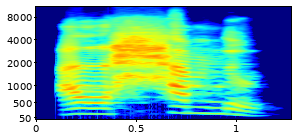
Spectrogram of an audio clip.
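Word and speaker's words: الحمد: Harusnya kita membacanya dengan huruf H yang tipis. H yang kecil. H. Ya. H yang dari tengah-tengah sini, Pak. Tengah-tengah tenggorokan. H. Alhamdulillah. Ya. Alhamdu. H-nya pakai H kecil. Tapi kita bacanya menggunakan H yang besar, Pak. Alhamdu. Awas, ini hurufnya berubah, Pak.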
